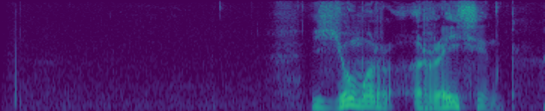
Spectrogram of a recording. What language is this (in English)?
Russian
